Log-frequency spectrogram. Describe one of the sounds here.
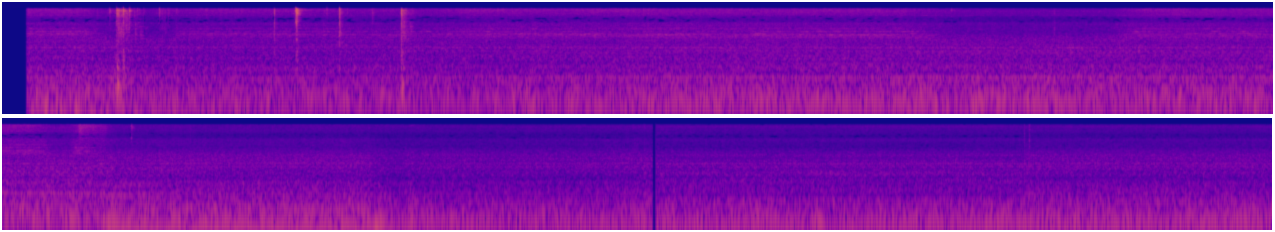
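A diesel utility tractor engine runs under load.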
